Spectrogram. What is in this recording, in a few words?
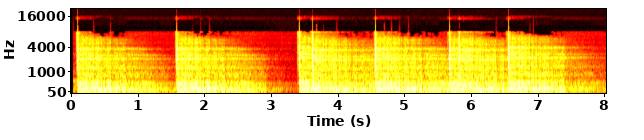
cutaway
